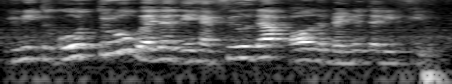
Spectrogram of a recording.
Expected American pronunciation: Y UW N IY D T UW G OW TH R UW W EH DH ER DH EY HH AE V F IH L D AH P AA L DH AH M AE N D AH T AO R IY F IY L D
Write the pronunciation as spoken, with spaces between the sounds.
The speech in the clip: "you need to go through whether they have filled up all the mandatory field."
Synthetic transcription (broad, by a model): Y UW N IY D T UW G OW T R UW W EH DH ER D EY HH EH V F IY L D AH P AA L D AH M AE N D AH T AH R IY F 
